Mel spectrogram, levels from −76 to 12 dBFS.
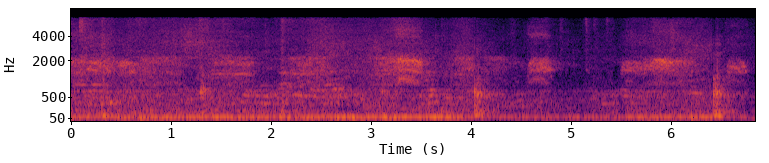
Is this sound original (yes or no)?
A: no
